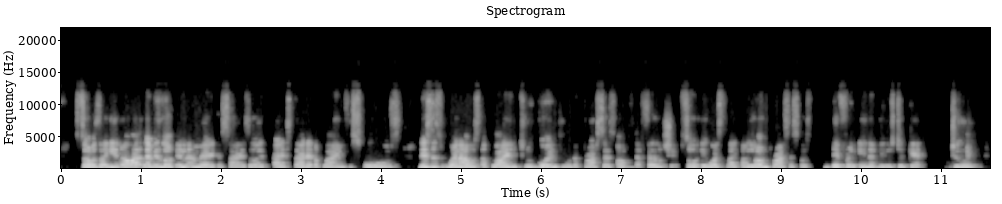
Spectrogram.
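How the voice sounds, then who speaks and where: Somewhat breathy, a woman with a Gambian accent talks at a very fast pace and a fairly high pitch. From The Gambia, West Africa. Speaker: real estate investor. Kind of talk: interview. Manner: halting.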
